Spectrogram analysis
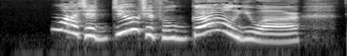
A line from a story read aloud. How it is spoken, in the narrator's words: the old woman exclaimed in admiration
